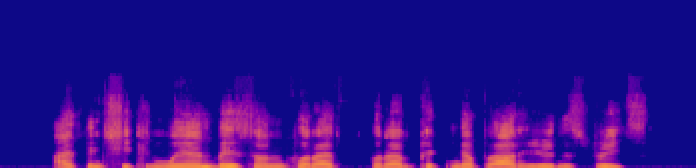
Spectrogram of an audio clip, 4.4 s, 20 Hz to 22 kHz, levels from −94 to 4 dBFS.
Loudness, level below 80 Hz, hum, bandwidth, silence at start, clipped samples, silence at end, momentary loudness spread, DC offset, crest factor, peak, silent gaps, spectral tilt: -30 LUFS; -76 dBFS; none; 10 kHz; 0.35 s; under 0.1%; 0.35 s; 8 LU; under 0.1%; 20 dB; -10 dBFS; none; -5.5 dB/octave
